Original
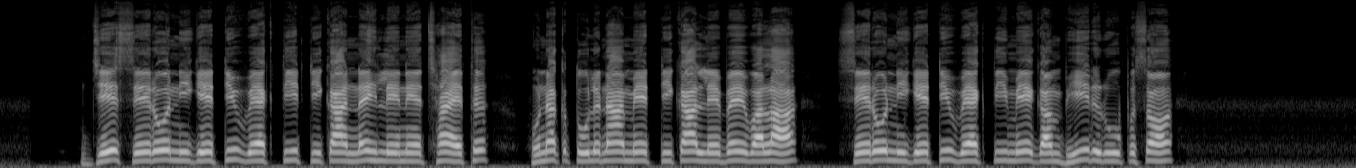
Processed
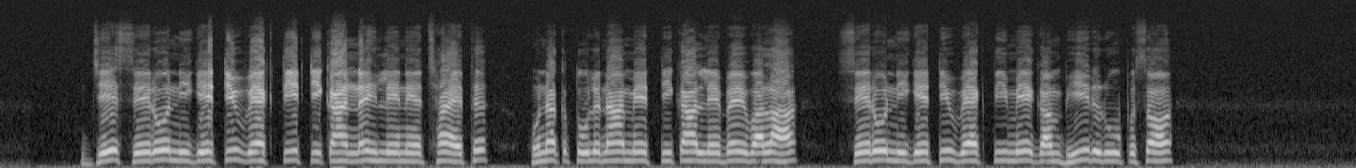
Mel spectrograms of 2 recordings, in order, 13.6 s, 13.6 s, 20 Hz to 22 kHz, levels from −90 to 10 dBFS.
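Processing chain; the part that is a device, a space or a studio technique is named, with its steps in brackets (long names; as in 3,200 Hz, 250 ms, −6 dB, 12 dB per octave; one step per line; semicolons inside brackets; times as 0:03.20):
0:02.08–0:03.63: meter weighting curve D
compact cassette (soft clipping −13 dBFS, distortion −14 dB; low-pass filter 9,900 Hz; tape wow and flutter 20 cents; white noise bed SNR 38 dB)
level +7.5 dB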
